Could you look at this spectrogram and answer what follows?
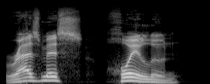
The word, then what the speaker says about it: Rasmus Højlund: Rasmus Højlund. – So a lot easier. – Yeah, very easy. It's yeah. – You don't pronounce the D, and the J turns to a Y.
